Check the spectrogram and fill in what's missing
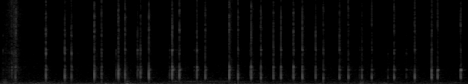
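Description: Frozen-stiff kitchen sponges are tapped, producing about thirty rapid, hard, dry clicks with a bright, sharp edge instead of the soft sound of sponges. Each click is very short and dies away almost instantly over a faint low background rumble.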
